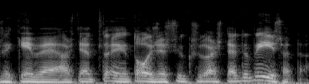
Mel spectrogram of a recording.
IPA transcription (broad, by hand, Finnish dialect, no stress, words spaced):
se keʋæːh ɑst et t toiseh syksyh ɑst tæyty piːsɑtɑ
